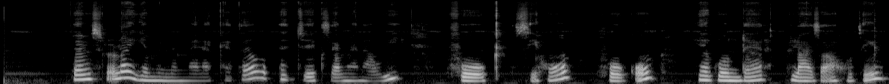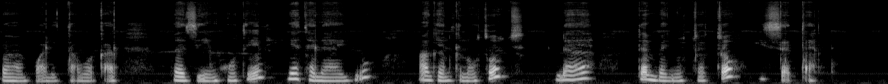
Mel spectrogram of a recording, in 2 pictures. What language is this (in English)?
Amharic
